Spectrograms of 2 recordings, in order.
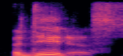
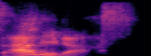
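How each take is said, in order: First: It is said the American way. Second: It is said the European way. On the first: "In the U S, you know, we pronounce it" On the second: "But the rest of the world, no, it's"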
